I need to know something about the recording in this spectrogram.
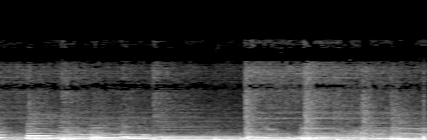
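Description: Live jazz combo playing: a plucked upright bass line under keyboard and drums with occasional cymbal strikes, and saxophone in the mix.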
